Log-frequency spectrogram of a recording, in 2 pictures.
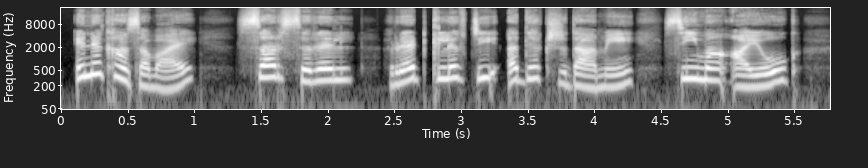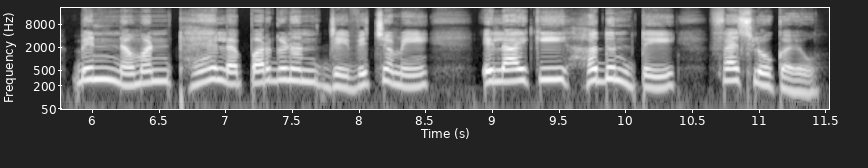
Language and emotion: Sindhi, neutral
